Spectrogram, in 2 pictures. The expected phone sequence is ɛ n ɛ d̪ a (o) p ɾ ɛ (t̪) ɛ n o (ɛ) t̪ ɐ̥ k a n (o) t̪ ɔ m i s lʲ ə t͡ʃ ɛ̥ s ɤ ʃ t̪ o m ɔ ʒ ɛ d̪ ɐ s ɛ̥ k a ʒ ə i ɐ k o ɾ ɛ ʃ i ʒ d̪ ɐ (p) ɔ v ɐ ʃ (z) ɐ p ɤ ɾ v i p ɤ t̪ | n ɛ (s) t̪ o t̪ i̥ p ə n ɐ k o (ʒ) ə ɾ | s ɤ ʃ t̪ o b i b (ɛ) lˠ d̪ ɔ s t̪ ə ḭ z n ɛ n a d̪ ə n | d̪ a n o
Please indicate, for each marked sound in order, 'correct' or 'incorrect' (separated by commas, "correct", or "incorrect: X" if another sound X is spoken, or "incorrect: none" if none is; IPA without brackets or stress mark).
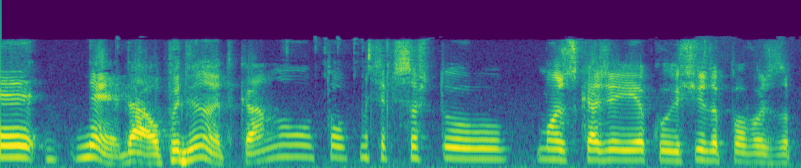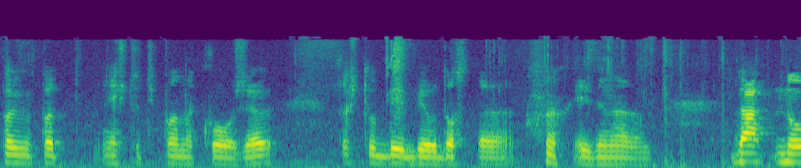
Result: correct, incorrect: d̪, correct, correct, correct, correct, incorrect: ʃ, correct, incorrect: i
